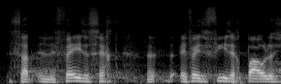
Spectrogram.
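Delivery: usual speaking voice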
